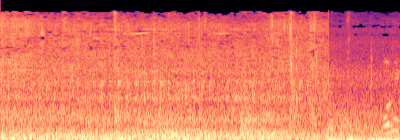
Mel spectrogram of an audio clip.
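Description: Steady outdoor background noise with a low, vehicle-like rumble. The background changes abruptly a little past three seconds in, and a man's voice begins near the end.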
